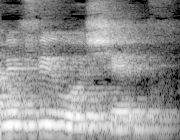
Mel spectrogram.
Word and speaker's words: Mefiboset: quién era mefiboset y la palabra mefiboset en el hebreo así se escribe tal cual mefiboset con una sh intermedia mefiboset o mefiboset viene de el strong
